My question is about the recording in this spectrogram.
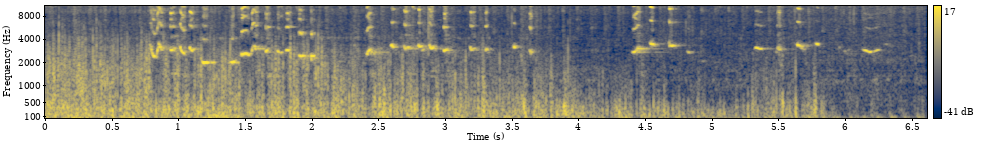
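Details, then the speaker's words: Motorcycle: sharp high chirping squeals over rolling noise when the drum brake is applied. Glazed brake shoes are squealing; a simple fix follows. "दोस्तों अगर आपकी bike भी break लगाने पे इस तरह की शोर करती है इस तरह की आवाजें निकालती है ची ची की"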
